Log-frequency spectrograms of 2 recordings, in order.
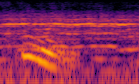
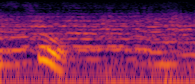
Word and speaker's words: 塑: 塑这个字的国语注音是塑，四声塑，丝物塑，四声塑。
